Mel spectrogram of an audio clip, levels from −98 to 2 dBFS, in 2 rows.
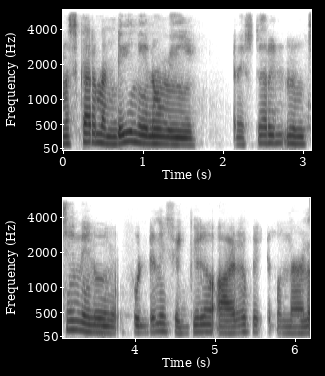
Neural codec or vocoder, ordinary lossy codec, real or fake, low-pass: codec, 44.1 kHz, 2.6 kbps, DAC; none; fake; 5.4 kHz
